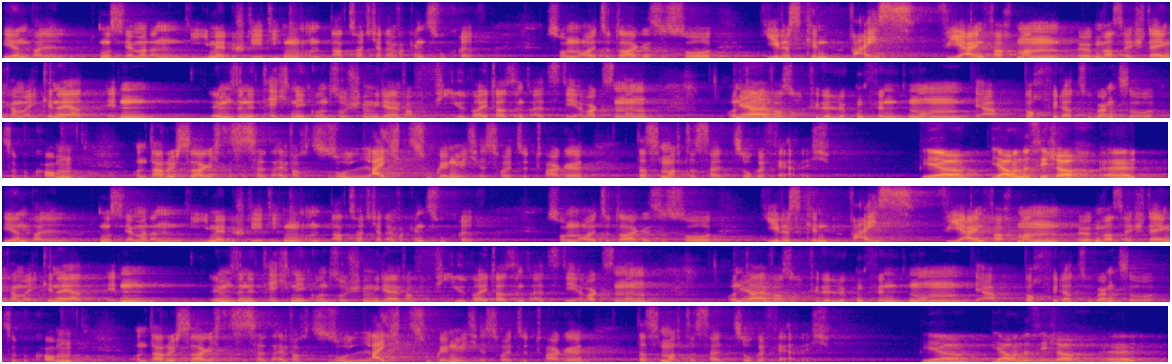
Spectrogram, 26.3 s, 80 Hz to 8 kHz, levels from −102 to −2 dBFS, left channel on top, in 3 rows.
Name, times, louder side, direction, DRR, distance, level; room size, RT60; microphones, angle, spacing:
voice 1, 0.0-3.5 4.1-9.9 10.3-21.9 22.3-23.7, left 2 dB, 10° left, 0.4 m, -39 dB
voice 2, 14.2-14.6 24.4-26.0, left 7 dB, 75° left, 0.4 m, -33 dB
13.5 x 10.0 x 9.3 m
head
